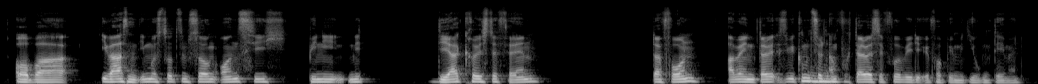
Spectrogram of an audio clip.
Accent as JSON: {"language": "German", "country": "Austria", "said": "bei uns in Österreich"}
